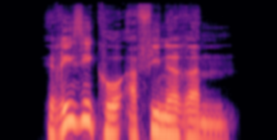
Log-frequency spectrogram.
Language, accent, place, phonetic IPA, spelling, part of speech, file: German, Germany, Berlin, [ˈʁiːzikoʔaˌfiːnəʁəm], risikoaffinerem, adjective, De-risikoaffinerem.ogg
- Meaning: strong dative masculine/neuter singular comparative degree of risikoaffin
